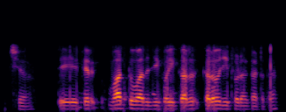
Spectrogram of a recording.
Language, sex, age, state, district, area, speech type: Punjabi, male, 18-30, Punjab, Fazilka, rural, conversation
